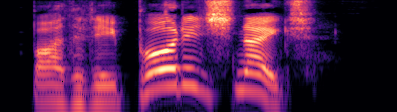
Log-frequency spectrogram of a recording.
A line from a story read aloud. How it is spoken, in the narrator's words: he exclaimed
